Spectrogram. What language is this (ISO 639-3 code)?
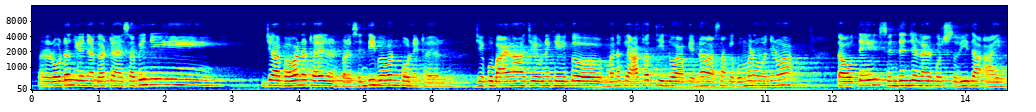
snd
